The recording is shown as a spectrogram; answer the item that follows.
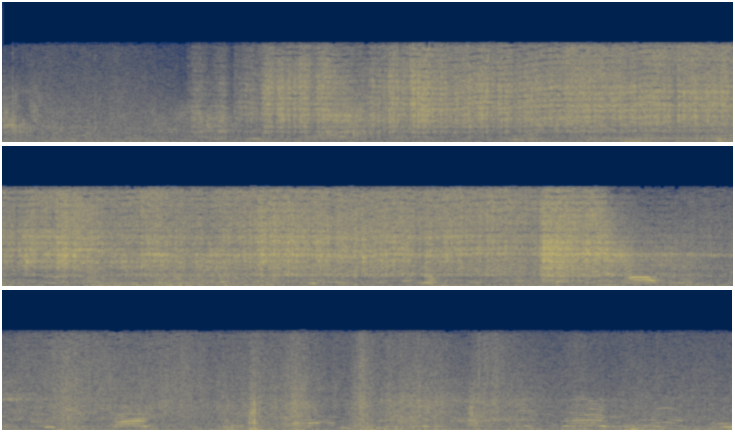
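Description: Fire hose jet spraying water onto a burning fishing boat: a loud hiss of spray and steam starts about a second in and dies down after about six and a half seconds. Crackling flames and voices remain beneath.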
